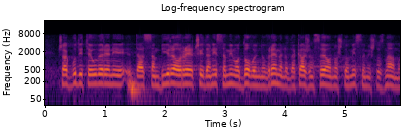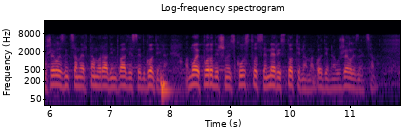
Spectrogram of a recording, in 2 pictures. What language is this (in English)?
Serbian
